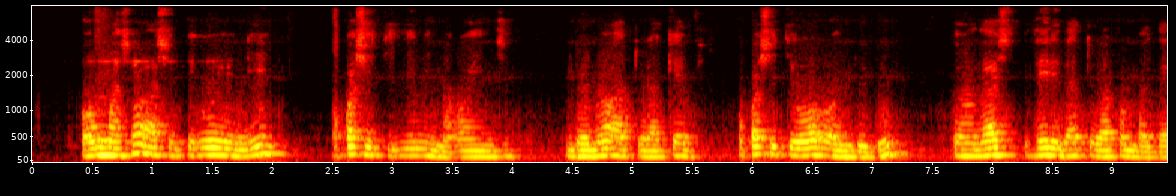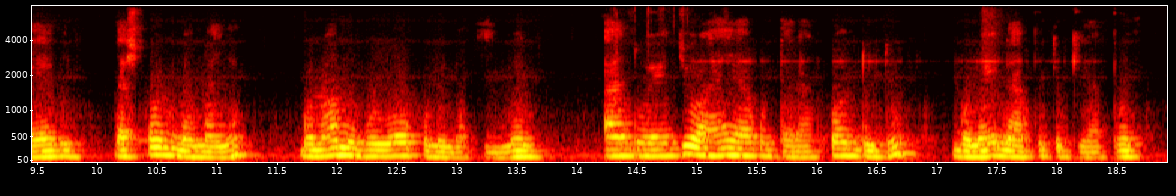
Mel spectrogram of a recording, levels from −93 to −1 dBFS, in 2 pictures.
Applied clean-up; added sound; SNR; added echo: neural separator model SepFormer DNS4.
